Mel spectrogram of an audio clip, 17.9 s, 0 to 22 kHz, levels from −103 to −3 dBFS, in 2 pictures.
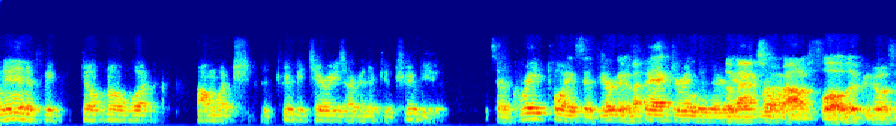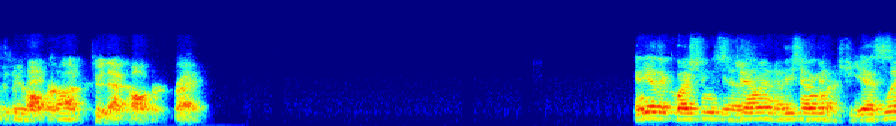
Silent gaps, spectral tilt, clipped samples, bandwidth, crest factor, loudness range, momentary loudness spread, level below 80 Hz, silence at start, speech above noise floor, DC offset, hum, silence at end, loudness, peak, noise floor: none; -7 dB/octave; under 0.1%; 7 kHz; 20 dB; 12 LU; 16 LU; -78 dBFS; 0 s; 67 dB; under 0.1%; none; 0 s; -23 LUFS; -6 dBFS; -90 dBFS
